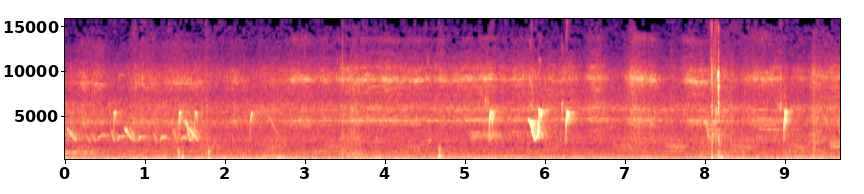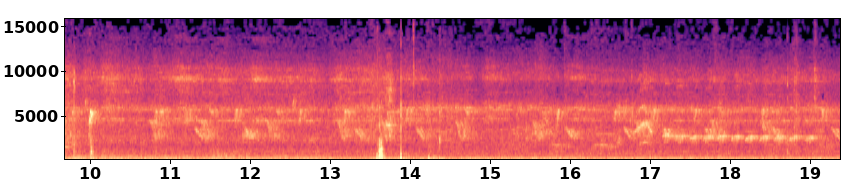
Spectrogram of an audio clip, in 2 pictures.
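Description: Birds chirping, with short calls and a fast trill near the end, over a steady low rumble. A single sharp click about two-thirds of the way through.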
